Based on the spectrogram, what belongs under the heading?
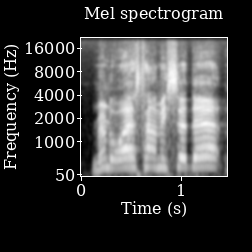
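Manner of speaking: ordinary talk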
